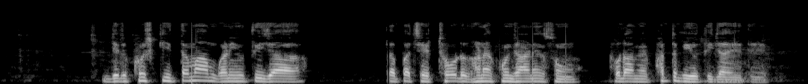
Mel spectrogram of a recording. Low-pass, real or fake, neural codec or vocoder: 7.2 kHz; real; none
